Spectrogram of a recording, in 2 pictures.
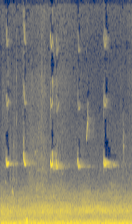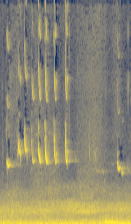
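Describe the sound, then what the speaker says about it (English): Small birds chirp in quick, high bursts throughout, moderately distant, over a quiet outdoor background with a brief louder rustle near the end. "You can hear all the little birds chirping."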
